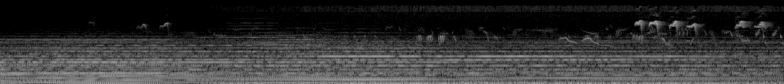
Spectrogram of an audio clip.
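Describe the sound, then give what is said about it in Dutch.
Birds sing outdoors in the Dingelderveld nature area in sunshine, a series of bright, high chirps and short trills, growing busier in the second half over a steady low hum of background noise. No one speaks. “Ja, heerlijk hè, die vogels.”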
